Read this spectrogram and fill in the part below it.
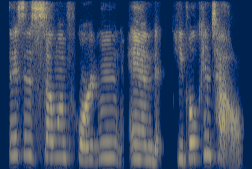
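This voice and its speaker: A woman with a high pitch uses a raised, projected voice with a bright, sharp tone, ordinary pitch variation and a fairly slow pace. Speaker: attorney presenting legal information. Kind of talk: webinar presentation.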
